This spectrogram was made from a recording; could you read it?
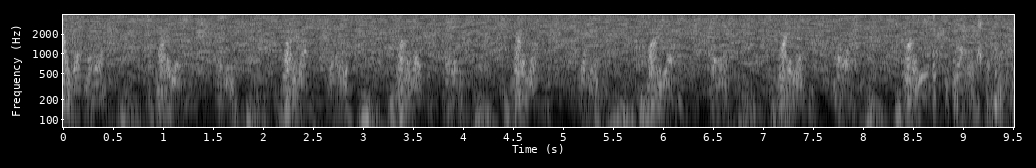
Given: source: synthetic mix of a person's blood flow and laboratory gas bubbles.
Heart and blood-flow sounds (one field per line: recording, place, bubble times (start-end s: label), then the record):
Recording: Doppler ultrasound of blood flow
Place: precordium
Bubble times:
8.68-8.76 s: bubbles
8.82-8.99 s: bubbles
9.14-9.52 s: bubbles
From the record:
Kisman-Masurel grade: 213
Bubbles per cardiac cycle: several, 3 to 8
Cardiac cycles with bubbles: 1 to 10%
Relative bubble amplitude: loud (0.450 to 0.775)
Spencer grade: 1 (occasional bubble signal discernible with the cardiac motion signal, with majority of cardiac periods free of bubbles)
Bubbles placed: only in the low amplitude regions of the cardiac cycle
